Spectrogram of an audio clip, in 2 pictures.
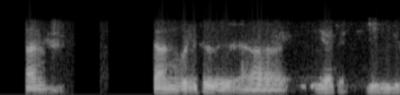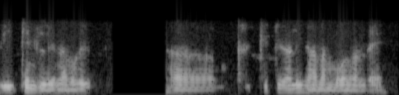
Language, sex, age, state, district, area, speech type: Malayalam, male, 18-30, Kerala, Idukki, rural, conversation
